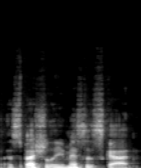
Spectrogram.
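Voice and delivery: ordinary delivery, nothing marked

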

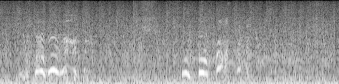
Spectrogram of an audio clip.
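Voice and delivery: long, high laugh after a scare; high-pitched laughing fit. Real, not acted.

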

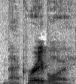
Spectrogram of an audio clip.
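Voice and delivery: ordinary talk

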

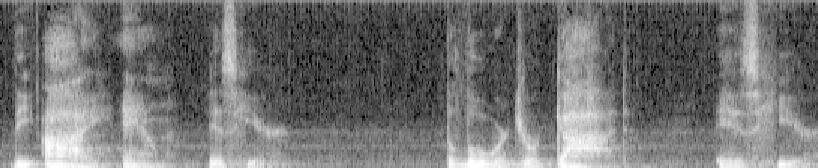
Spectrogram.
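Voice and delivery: soft, low reverent whisper; a whispered awe for God's presence; hushed whisper. Acted. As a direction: breathe it out like a holy secret.

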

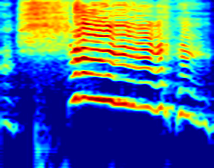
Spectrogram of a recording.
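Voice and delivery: high, loud gritty scream through a laugh; a hammed-up gritty shriek; gritty stage scream. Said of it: "Yes, I did gritty on the stage".

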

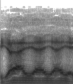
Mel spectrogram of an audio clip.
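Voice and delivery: high sarcastic yeahs; mock dismissive yeah. Heckling girlfriend brushing off the comic, mocking. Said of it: "she's yelling back at me".

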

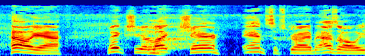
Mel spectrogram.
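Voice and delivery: loud vlog outro. Acted. Outro sign-off.

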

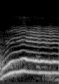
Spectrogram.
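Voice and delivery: a very high mock yelp of shock; a sudden high-pitched mock cry; imitated shriek. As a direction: squeal it like the man on the flight.

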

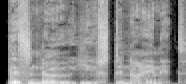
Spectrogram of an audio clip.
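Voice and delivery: usual speaking voice

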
